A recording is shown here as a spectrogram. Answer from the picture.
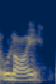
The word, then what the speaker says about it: Olai: Du, Sara, du får själv säga, hur ska vi uttala ditt efternamn? – Vi säger Olai.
